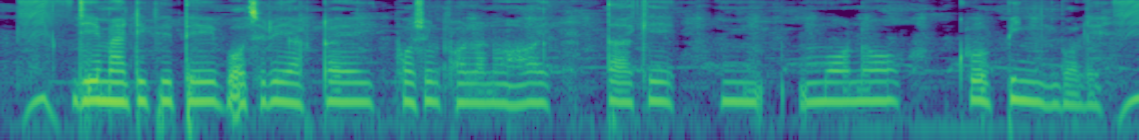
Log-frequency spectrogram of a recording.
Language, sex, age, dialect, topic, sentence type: Bengali, female, 18-24, Northern/Varendri, agriculture, statement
